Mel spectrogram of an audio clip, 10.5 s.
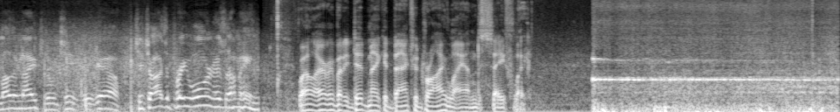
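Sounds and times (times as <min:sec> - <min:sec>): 
speech: 0:00.0 - 0:06.8
gale-force wind whistling through the Golden Gate Bridge: 0:07.4 - 0:10.5.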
